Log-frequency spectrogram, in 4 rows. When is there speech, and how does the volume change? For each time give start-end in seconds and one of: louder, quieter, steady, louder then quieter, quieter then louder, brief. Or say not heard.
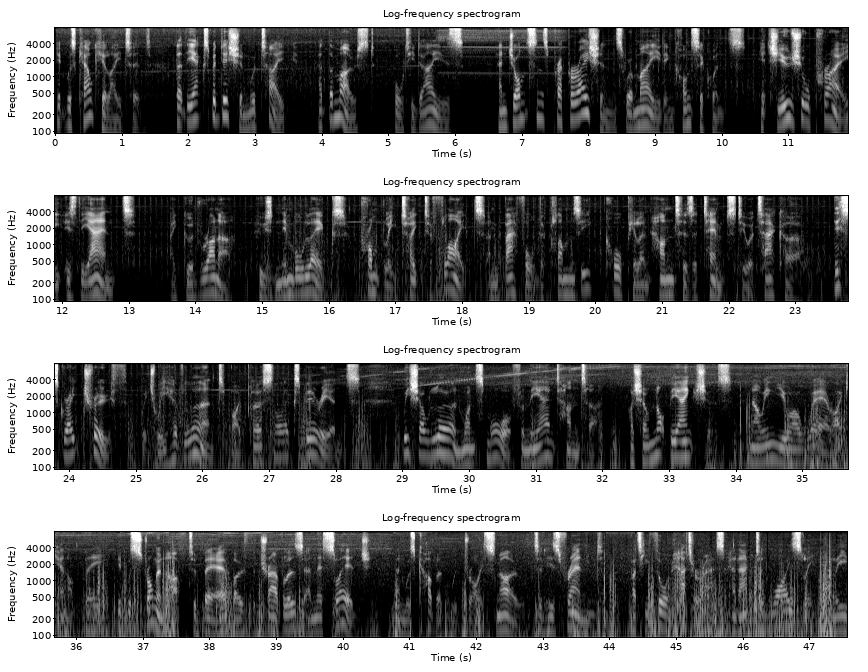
0.0-47.5 steady.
